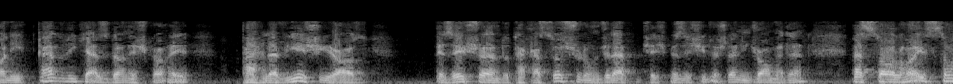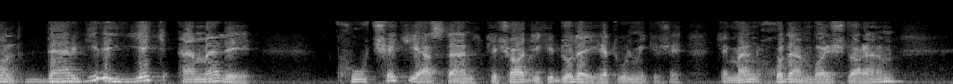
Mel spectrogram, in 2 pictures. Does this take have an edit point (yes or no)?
no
